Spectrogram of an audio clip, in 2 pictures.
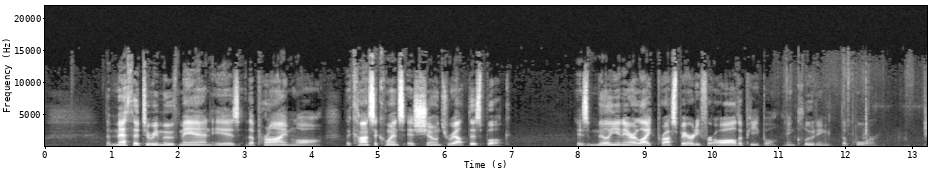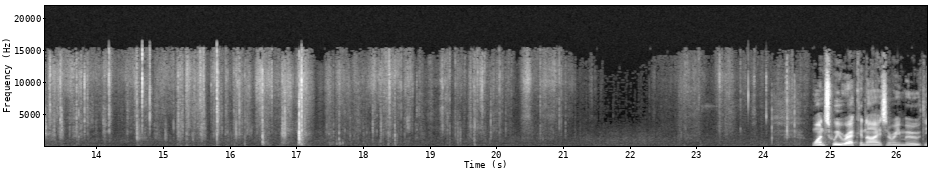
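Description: A man reads aloud calmly, close by.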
